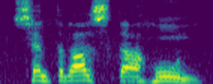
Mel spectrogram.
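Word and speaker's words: Centralstation: लेकिन इसका जो इसका प्रोनाउंसिएशन जो इसमें स्वीडिश में होगा, सेंट्रल स्टाहून, यानी टी को पढ़ते हैं तो जैसे ते तहती, सॉफ्ट, बहुत सॉफ्ट उर्दू वाले उस तरह। तो सेंट्रल, आर को थोड़ा ट्रिल करते हैं र करके, सेंट्रल स्ताहून।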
